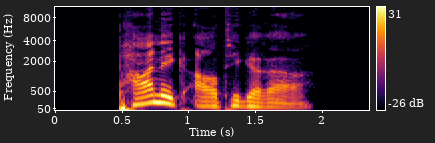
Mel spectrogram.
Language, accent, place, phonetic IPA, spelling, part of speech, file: German, Germany, Berlin, [ˈpaːnɪkˌʔaːɐ̯tɪɡəʁɐ], panikartigerer, adjective, De-panikartigerer.ogg
- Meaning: inflection of panikartig: 1. strong/mixed nominative masculine singular comparative degree 2. strong genitive/dative feminine singular comparative degree 3. strong genitive plural comparative degree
